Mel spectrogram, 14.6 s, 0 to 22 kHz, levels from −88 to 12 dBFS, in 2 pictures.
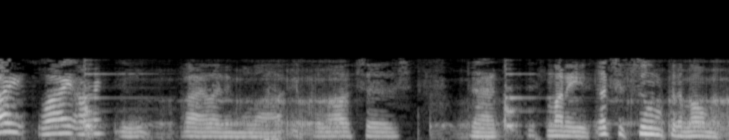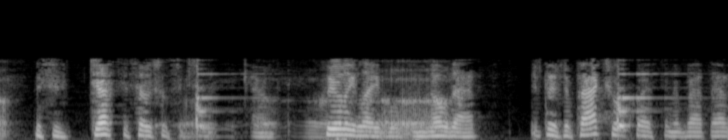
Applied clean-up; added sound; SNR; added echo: neural mask model RNNoise.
